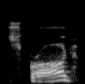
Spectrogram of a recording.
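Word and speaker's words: SPROWG: And the acronym is pronounced Sprog.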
